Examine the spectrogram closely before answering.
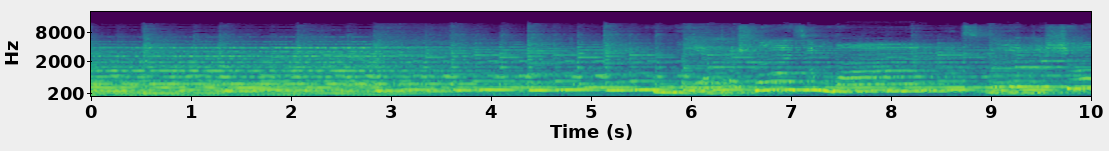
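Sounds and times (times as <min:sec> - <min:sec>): instrumental accompaniment: 0:00.0 - 0:10.0
girl singing into a microphone: 0:05.7 - 0:10.0.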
